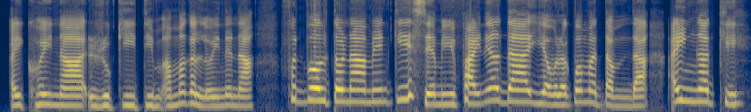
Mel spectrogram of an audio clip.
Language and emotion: Manipuri, surprised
